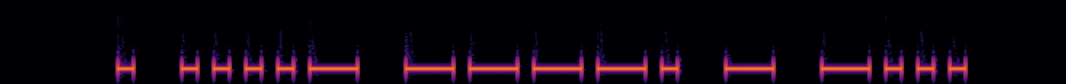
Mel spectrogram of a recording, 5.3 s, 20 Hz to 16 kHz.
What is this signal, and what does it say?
Morse code, heard as a keyed tone, about 15 wpm, 700 Hz. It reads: E49TB
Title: Code Groups - 5 Letter:Numbers - 15wpm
